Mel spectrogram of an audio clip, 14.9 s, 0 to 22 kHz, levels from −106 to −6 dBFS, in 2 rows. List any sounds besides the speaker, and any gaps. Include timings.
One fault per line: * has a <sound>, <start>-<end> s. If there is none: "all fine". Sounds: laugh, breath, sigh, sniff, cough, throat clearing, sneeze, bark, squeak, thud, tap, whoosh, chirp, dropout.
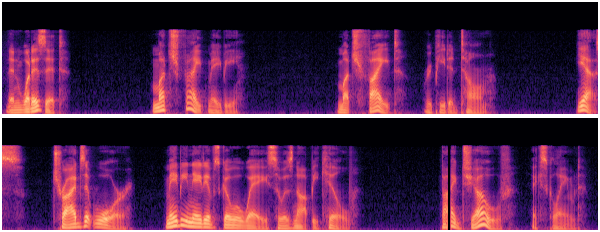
* has a dropout, 13.0-13.1 s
